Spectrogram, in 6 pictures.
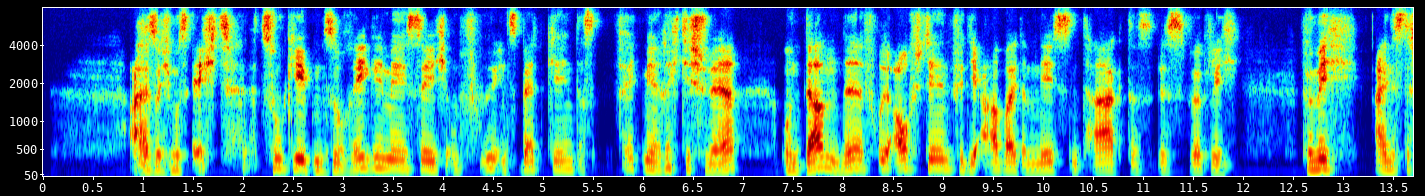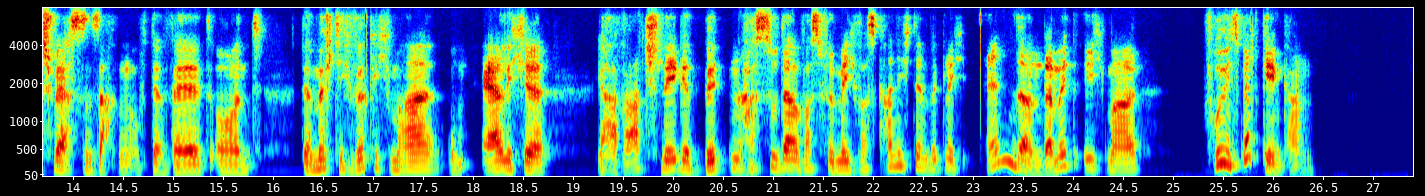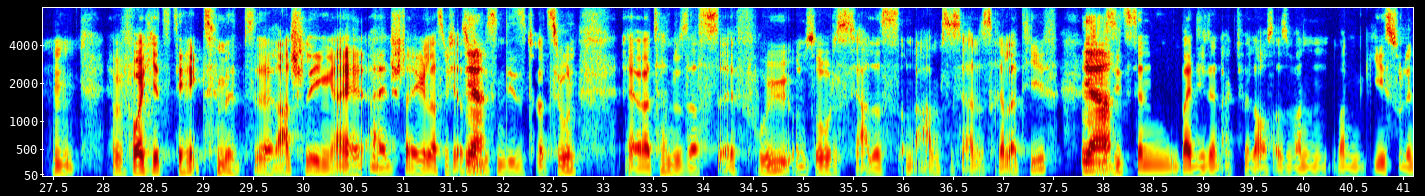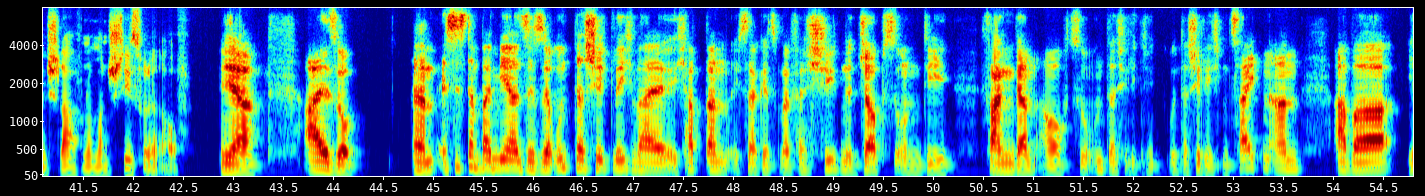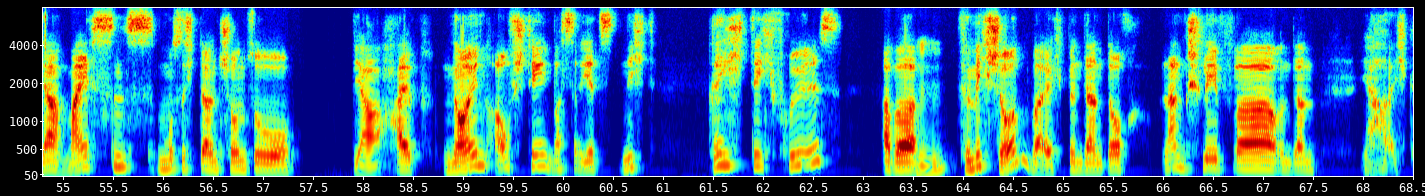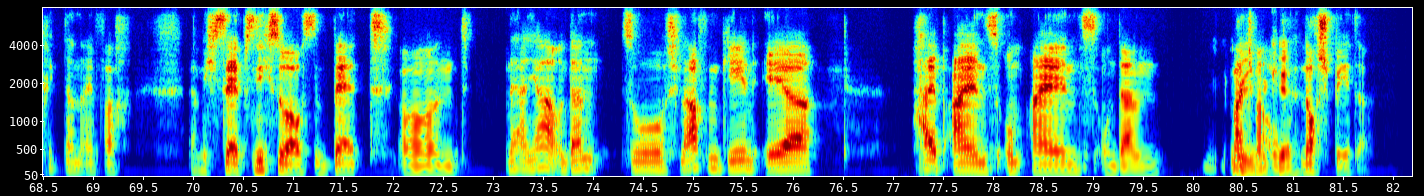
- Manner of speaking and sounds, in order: tapping; other background noise
- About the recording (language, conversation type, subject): German, advice, Warum gehst du abends nicht regelmäßig früher schlafen?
